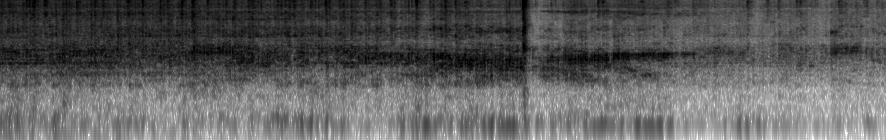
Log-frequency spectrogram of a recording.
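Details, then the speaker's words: Old toy locomotive, motor atop the rear driving gears throughout, at full throttle: raspy fast whirring grind fading as it moves off; normal coarse gear-train noise for this design. "You've got the motor on top of the back here. So you've got another meat grinder. And that's exactly what the thing sounds like, too."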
